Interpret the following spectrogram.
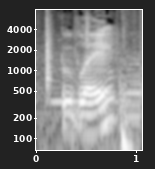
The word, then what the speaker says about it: bubly: video uh you're actually they're actually called buble as stated in the ad and uh that means we are not sponsored by bubbly because people are saying it correctly right but if they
